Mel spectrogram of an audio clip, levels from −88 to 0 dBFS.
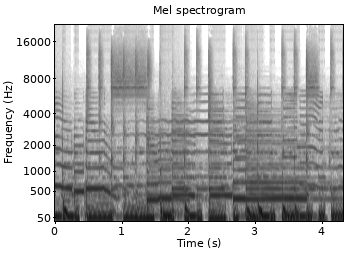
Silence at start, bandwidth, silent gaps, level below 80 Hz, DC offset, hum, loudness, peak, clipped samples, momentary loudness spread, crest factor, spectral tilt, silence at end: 0 s; 19.5 kHz; none; -16 dBFS; under 0.1%; none; -15 LUFS; 0 dBFS; under 0.1%; 4 LU; 12 dB; -5.5 dB/octave; 0 s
